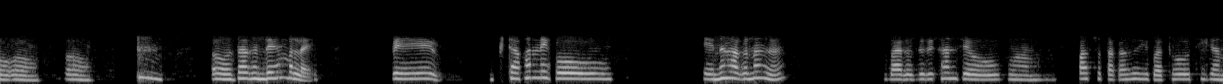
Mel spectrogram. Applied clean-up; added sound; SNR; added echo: none; none; none; none.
